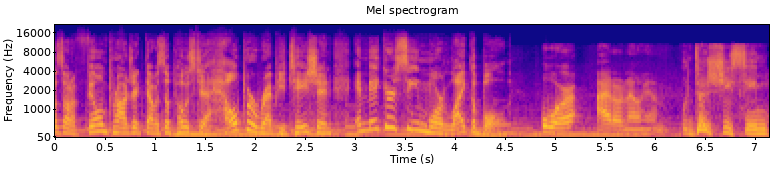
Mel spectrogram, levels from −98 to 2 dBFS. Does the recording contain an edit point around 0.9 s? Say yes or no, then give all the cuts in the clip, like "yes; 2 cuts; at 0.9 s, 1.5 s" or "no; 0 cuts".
no; 1 cut; at 4.6 s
